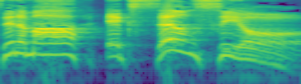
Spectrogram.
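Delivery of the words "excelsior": shrill, very high, booming exclamation with gusto. Redoing a show title after being asked to honor the word: stress on EXCELSIOR. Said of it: "Just be true to the word Excelsior".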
